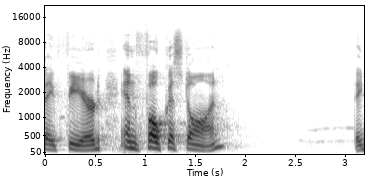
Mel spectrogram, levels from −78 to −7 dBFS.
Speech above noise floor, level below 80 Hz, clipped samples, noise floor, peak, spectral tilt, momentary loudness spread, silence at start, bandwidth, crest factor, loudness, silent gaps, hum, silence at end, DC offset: 51 dB; -76 dBFS; under 0.1%; -74 dBFS; -4 dBFS; -5.5 dB/octave; 10 LU; 0 s; 12 kHz; 22 dB; -23 LUFS; none; none; 0 s; under 0.1%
